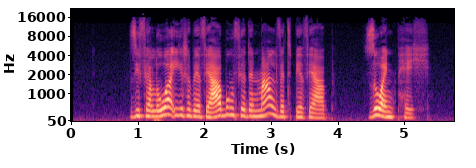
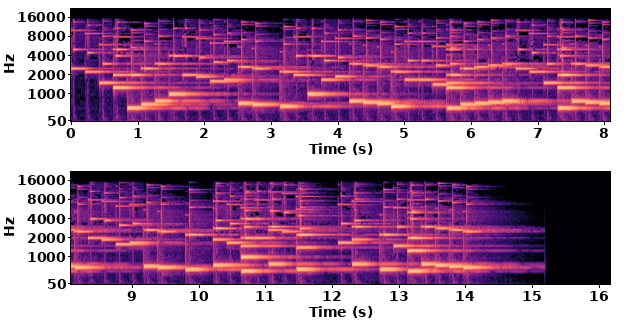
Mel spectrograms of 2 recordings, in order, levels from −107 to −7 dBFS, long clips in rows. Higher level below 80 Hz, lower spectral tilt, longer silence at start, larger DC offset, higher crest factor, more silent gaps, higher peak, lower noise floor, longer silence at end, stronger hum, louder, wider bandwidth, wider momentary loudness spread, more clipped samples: first, -54 dBFS vs -76 dBFS; first, -6 dB/octave vs 3.5 dB/octave; first, 0.9 s vs 0 s; neither; about the same, 20 dB vs 18 dB; neither; about the same, -4 dBFS vs -4 dBFS; first, -63 dBFS vs -54 dBFS; second, 0.55 s vs 1.65 s; neither; about the same, -23 LUFS vs -21 LUFS; about the same, 15.5 kHz vs 16 kHz; first, 14 LU vs 6 LU; neither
